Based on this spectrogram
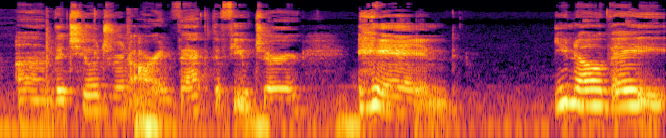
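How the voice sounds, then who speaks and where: A woman with an American accent speaks at a fairly slow pace. There is noticeable background noise. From Cleveland, Ohio, US. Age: 20s. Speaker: artist. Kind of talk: casual talk to camera.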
